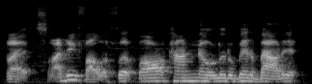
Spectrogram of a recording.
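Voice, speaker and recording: A man's voice: on the high side, fast talker, sharp tone. A man from the Southern United States with a Southern drawl, rambling indignantly through casual commentary on clips and repeating himself. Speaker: commentary creator.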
